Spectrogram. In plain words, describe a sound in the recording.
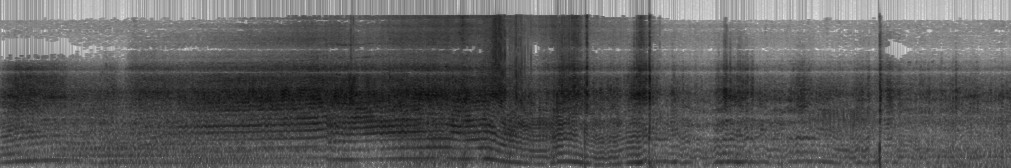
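A rally car engine roars and revs hard through gear changes.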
